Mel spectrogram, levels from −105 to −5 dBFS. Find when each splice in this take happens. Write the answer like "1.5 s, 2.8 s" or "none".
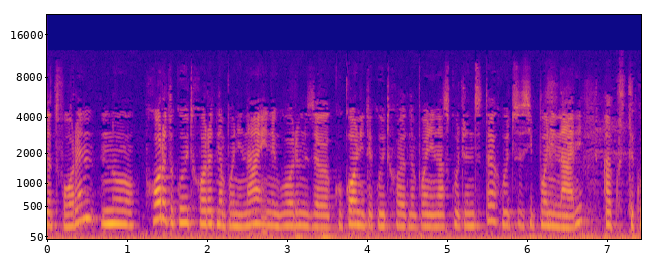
5.6 s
